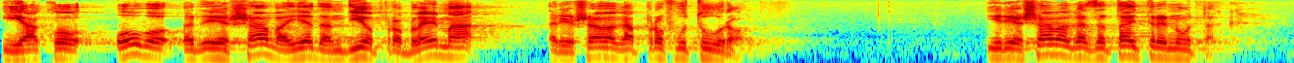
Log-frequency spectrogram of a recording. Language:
Croatian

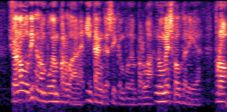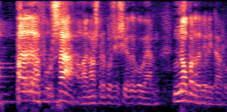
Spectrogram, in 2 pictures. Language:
Catalan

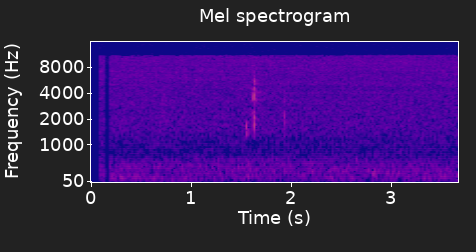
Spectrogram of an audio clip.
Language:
Czech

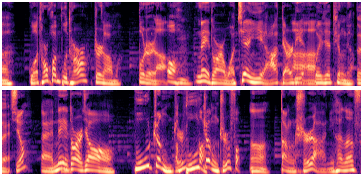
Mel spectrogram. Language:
Chinese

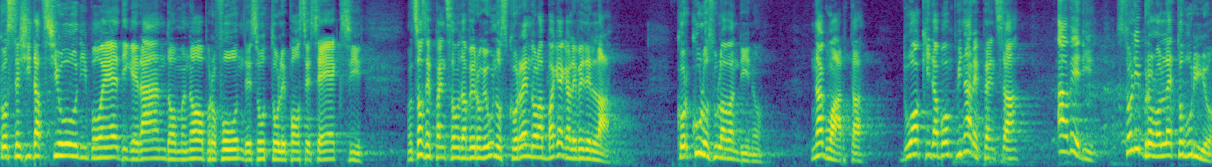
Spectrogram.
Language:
Italian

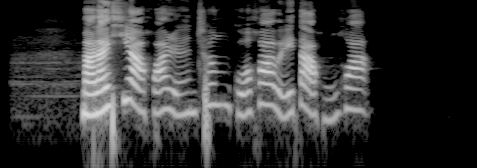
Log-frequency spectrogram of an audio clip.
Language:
Chinese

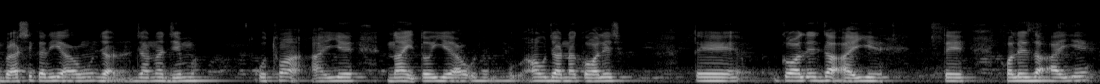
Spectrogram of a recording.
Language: Dogri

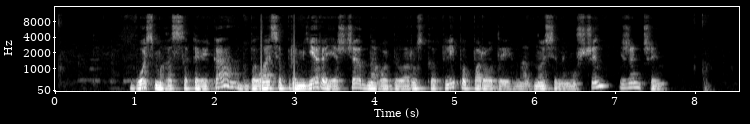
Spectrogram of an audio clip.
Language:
Belarusian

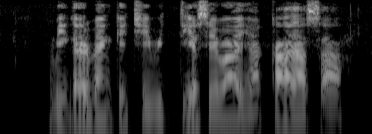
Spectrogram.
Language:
Marathi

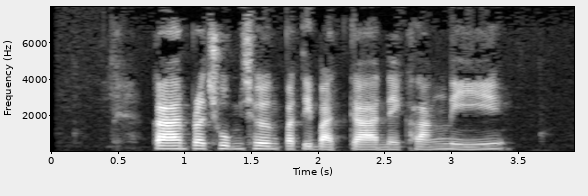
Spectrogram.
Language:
Thai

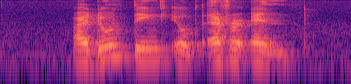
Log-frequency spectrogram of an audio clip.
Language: English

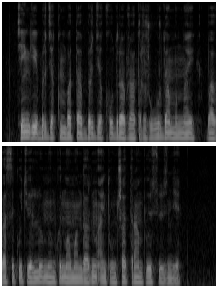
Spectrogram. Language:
Kazakh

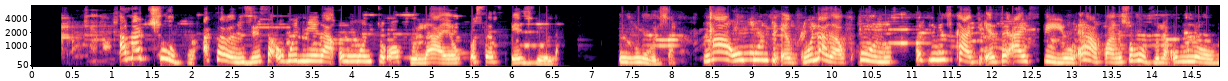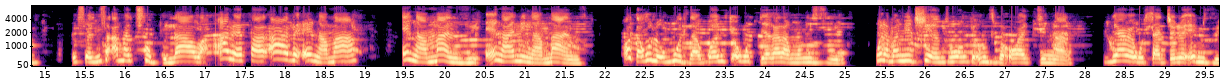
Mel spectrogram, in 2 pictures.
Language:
North Ndebele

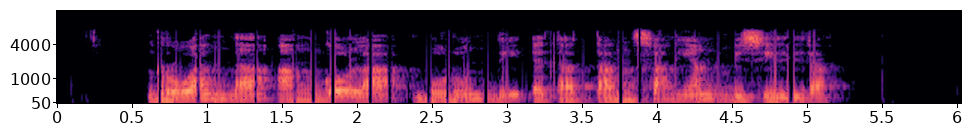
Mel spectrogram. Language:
Basque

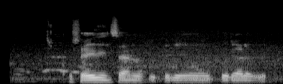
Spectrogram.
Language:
Pashto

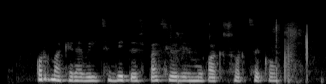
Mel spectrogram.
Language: Basque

